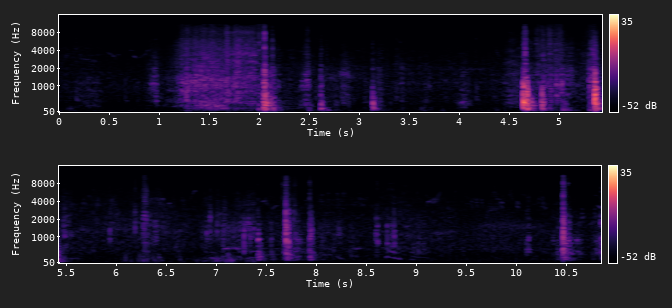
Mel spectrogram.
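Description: Boot trim of a Volkswagen Golf hatchback being handled: a rustle of the carpeted floor board or parcel shelf sliding, then two loud sharp knocks of the panels being set down, with small clicks and two more knocks near the end as the tailgate is handled.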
